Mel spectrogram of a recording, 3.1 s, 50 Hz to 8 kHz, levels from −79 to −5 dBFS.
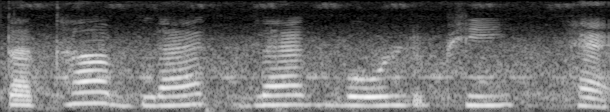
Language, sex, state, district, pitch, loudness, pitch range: Hindi, female, Chhattisgarh, Raipur, 240 Hz, -16 LUFS, 230-245 Hz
